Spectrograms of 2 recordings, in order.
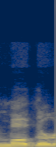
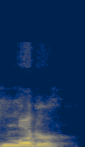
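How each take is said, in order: First: The middle consonant is a th sound. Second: The middle consonant is a t sound. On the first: This is the usual mainland way of saying it. "instead of mother" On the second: This is how people say it where the speaker grew up. "where I'm from originally, it would be"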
